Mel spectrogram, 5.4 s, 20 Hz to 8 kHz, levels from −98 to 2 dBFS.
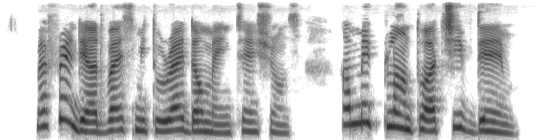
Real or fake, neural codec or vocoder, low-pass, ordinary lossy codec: real; none; 7.2 kHz; none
